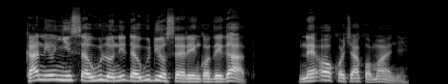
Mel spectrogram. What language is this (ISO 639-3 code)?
luo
